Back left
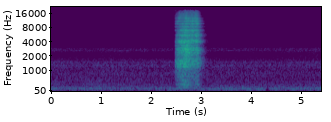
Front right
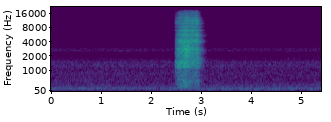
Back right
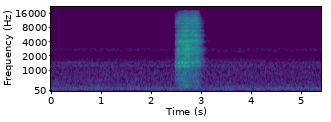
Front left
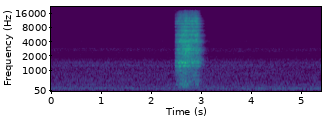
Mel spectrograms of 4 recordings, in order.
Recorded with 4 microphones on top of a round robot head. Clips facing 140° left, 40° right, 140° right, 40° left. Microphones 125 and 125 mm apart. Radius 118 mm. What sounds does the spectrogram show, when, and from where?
2.5 s tearing paper: 100° right, 2.5 m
